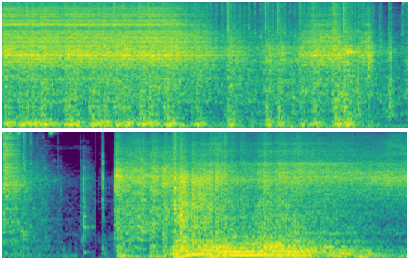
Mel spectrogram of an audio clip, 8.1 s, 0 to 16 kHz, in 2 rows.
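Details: Flood-damaged 2015 Corvette Z06, 7.0 LS7, sat 7 years with cut sensor wires: engine catches, runs rough and uneven a few seconds, dies, then fires again briefly; starts but stalls, possibly fuel issues.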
